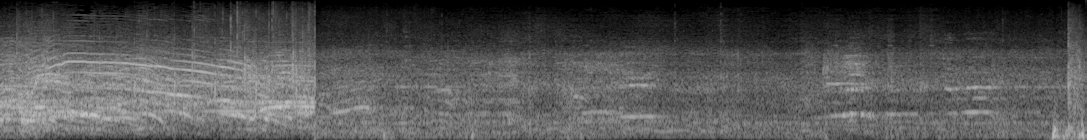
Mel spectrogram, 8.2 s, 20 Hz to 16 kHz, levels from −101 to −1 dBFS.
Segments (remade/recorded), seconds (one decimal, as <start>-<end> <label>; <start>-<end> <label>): 0.0-3.5 recorded; 3.5-7.1 remade; 7.1-8.2 recorded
